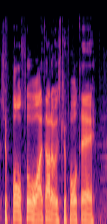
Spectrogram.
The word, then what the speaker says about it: Chipotle: It's pronounced Chipotle.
